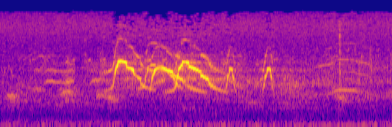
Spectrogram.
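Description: Wigeon giving a burst of overlapping whistles from several birds, rising and falling over about a second. A single shorter whistle follows, over a soft background hiss.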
